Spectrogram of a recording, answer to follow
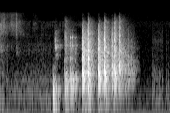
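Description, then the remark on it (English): Dice clatter and tumble across a hard dice tray in a quick burst of sharp, rattling clicks that settle after about a second, clear, with no voices. “Stay in the dice tray, please.”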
